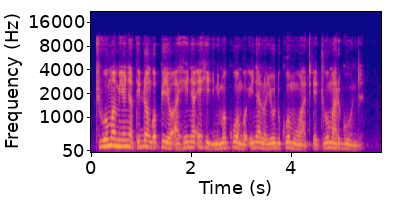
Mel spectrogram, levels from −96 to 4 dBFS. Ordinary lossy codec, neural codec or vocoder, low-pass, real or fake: Opus, 32 kbps; none; 10.8 kHz; real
